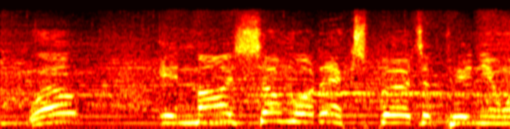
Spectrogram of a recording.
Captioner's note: bell ringing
